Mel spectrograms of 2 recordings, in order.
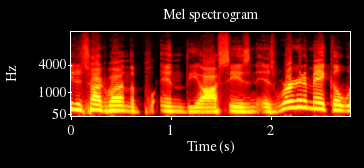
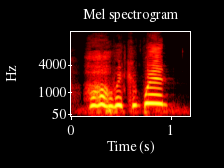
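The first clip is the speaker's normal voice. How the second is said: high, squeaky mock hopeful voice. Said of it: "and you're just gonna".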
